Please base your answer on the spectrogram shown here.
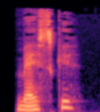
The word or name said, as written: MASKET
